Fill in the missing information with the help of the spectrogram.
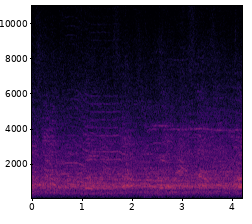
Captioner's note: audience chanting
